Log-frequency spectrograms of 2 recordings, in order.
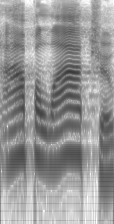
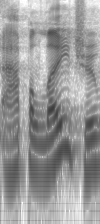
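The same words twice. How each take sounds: First: It is the southern pronunciation of the word. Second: It is the northern pronunciation of the word. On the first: This is how people from the South say it. "which is definitely south" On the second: This is how people from further north say it. "which is kind of from Pennsylvania on"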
